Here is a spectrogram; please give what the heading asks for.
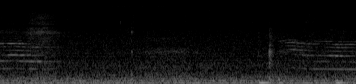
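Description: A cat meows softly during a recording take, a drawn-out cry at the start and another brief mew later, heard faintly over a steady low background hum with no one talking.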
